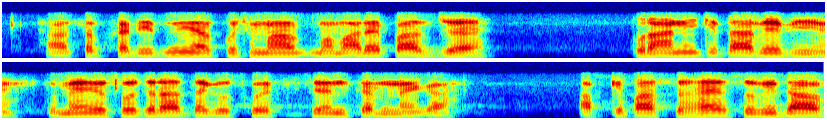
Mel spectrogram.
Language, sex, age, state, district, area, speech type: Urdu, male, 18-30, Uttar Pradesh, Saharanpur, urban, conversation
